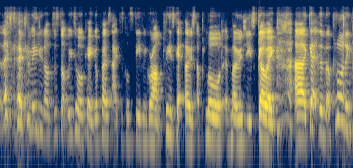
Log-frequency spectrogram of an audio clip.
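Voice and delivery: ordinary talk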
